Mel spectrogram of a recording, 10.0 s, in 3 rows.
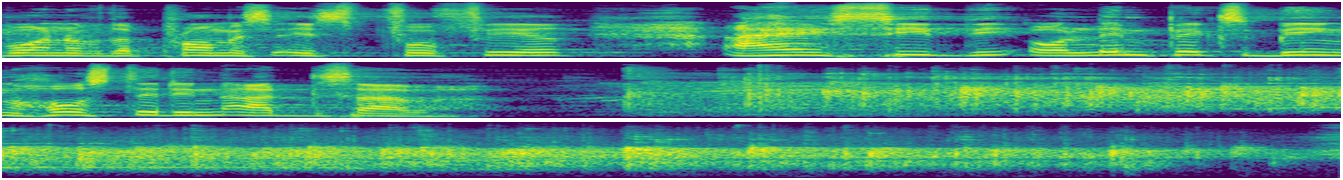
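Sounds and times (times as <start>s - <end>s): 
speech: 0.0s - 5.1s
audience clapping: 4.8s - 10.0s.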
